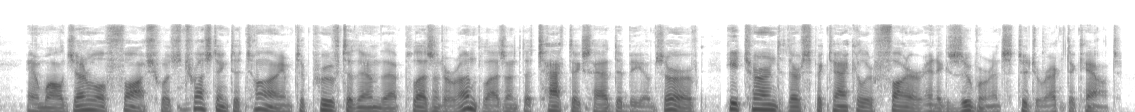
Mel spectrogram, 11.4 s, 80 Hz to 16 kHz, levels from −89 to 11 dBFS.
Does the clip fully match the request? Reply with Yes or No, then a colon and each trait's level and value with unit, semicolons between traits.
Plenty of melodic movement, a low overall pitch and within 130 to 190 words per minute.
Yes: wide, 6.2 semitones; very low, 95 Hz; average, 170 wpm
